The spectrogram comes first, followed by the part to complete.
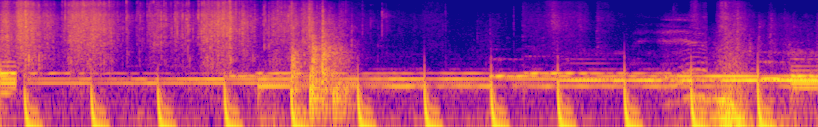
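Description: Background music with a steady beat: a kick drum about twice a second under held chords. A brief rustle of plastic packaging about two seconds in.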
